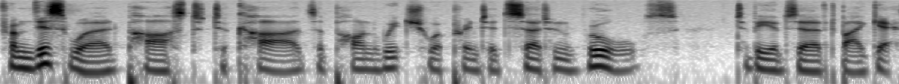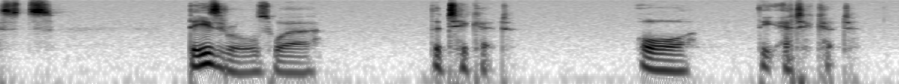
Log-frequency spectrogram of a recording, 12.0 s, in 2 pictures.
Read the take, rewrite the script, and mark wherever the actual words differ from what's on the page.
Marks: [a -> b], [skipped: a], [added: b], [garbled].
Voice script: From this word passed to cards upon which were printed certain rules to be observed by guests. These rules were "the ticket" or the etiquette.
From this word passed to cards upon which were printed certain rules to be observed by guests. These rules were "the ticket" or the etiquette.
